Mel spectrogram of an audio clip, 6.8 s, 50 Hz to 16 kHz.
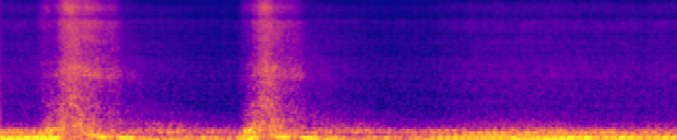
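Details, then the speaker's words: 1985 Kawasaki GPz900 Ninja revival, slightly warm after earlier running, tank fitted: steady low idle with two quick clean throttle blips, no knocks or misses; sounds healthy, though a coolant leak drip appears afterwards. "But anyway, so yeah, you guys heard it. Sounds good."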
